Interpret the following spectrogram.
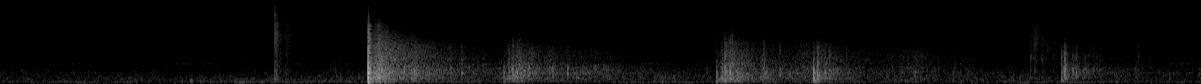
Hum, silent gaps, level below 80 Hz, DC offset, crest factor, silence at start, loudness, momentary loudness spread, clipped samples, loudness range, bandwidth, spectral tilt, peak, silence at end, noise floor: none; none; -64 dBFS; under 0.1%; 36 dB; 0 s; -40 LUFS; 23 LU; under 0.1%; 15 LU; 16 kHz; -5 dB/octave; -6 dBFS; 0 s; -63 dBFS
